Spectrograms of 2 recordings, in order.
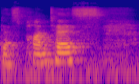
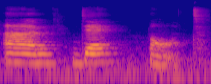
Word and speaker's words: Despentes: And Despentes, I do say the T at the end because it's followed by an E, but I don't pronounce any of the S's. It's not Despentes, Despentes. Constance Debré, Constance Debré.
